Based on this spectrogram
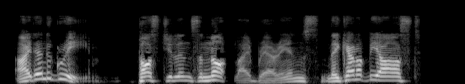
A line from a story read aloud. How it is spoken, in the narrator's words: Wolf said in a deceptively casual voice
